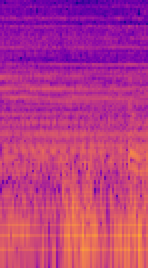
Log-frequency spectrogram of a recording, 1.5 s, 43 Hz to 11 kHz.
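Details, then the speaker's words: Mitsubishi ducted split AC outdoor unit that shuts off after 4-5 minutes with error P8, contactor pushed manually, drawing about 7.8 A: low steady compressor hum with both fans running smoothly, no knocking; compressor and fans normal. "तो इसका मतलब कंप्रेसर तो सही है, चल रहा है, पावर भी आ रही है। यानी इसका पावर वाला सिस्टम सही है, कंप्रेसर सही है, फैन भी दोनों चल रहे हैं।"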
